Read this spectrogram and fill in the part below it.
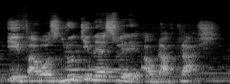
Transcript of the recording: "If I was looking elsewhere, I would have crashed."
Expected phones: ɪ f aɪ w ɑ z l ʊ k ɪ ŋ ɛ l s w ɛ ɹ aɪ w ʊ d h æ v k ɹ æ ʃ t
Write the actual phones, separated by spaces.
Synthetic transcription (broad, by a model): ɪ f aɪ w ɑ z l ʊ k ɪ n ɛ s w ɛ aɪ w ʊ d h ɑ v k ɹ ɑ ʃ t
